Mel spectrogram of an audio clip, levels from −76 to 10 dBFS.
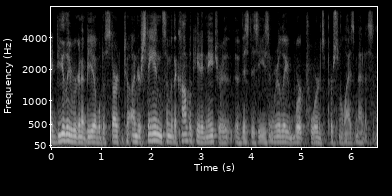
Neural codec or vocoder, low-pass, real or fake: vocoder, 44.1 kHz, 128 mel bands, Pupu-Vocoder; 7.2 kHz; fake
